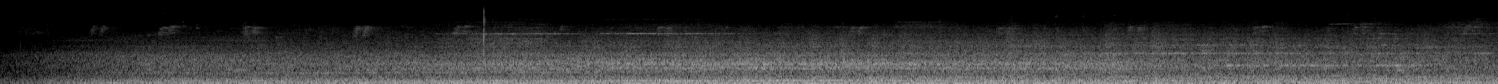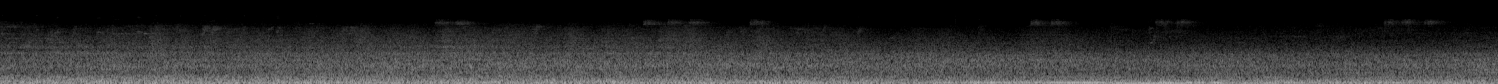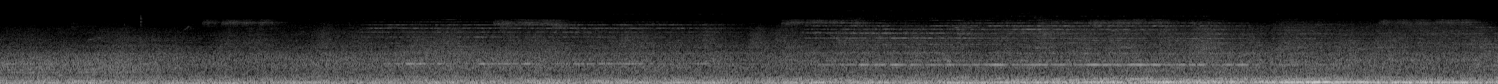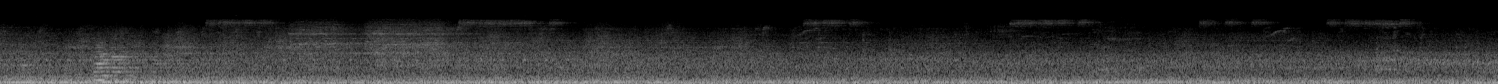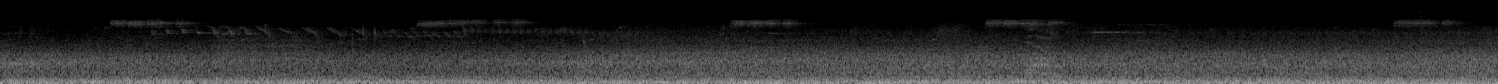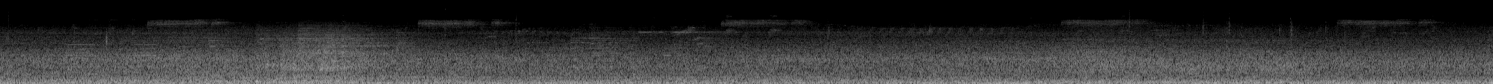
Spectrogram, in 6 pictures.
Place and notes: caged birds, train passing ... heavy traffic soundscape
Trieste, Italy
